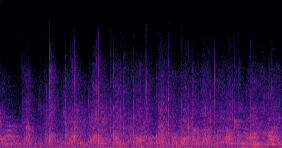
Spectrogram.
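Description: An audience breaks into steady applause, many hands clapping in a dense, sustained wash of sound that stays fairly even in loudness for several seconds.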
